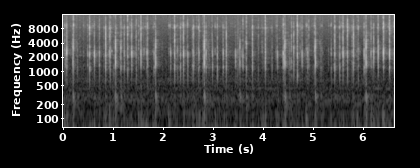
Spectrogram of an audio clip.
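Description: Continuous typing on a full-size mechanical keyboard with lubed switches, pink and mint PBT keycaps and a transparent acrylic case. Fingertips tap the keys in a steady stream of quick, bright clicks and clacks. Each keystroke is short, with almost no ring, and there is little low-end thump.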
